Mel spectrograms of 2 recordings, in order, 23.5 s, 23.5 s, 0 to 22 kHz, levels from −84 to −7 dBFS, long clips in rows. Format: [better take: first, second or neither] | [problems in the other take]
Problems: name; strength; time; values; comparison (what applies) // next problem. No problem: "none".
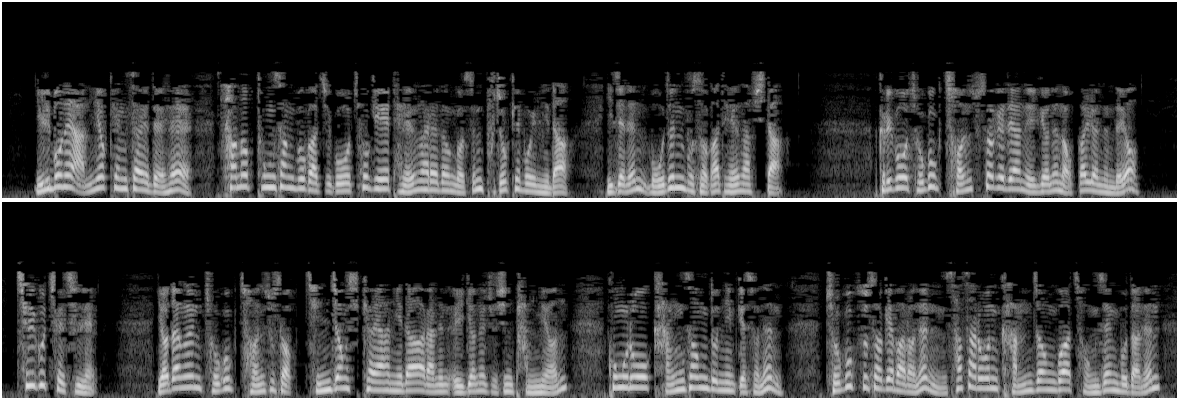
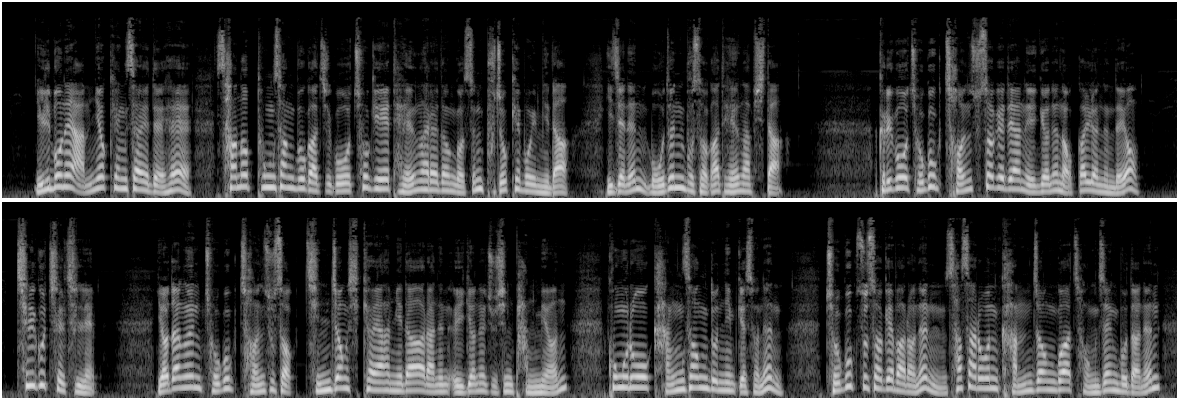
second | garbled, watery; badly; nothing above 5 kHz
